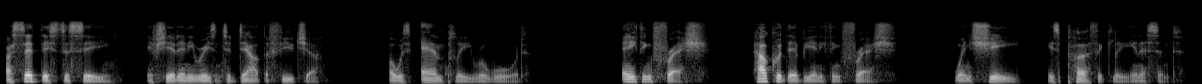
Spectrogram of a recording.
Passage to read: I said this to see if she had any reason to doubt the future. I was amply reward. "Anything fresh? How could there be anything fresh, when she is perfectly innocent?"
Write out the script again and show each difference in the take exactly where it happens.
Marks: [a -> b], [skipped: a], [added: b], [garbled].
I said this to see if she had any reason to doubt the future. I was amply reward. "Anything fresh? How could there be anything fresh, when she is perfectly innocent?"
